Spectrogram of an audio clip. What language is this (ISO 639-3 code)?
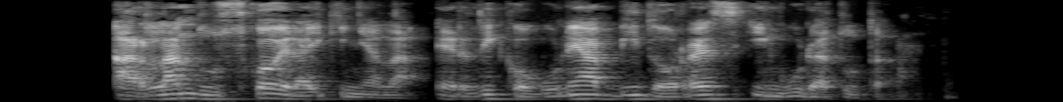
eus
